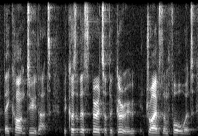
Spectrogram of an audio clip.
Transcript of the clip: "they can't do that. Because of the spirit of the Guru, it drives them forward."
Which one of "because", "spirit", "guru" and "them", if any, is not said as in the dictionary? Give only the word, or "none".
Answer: none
